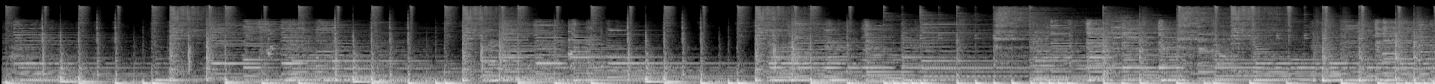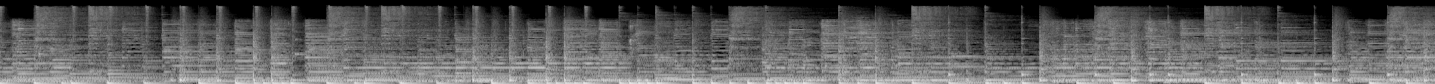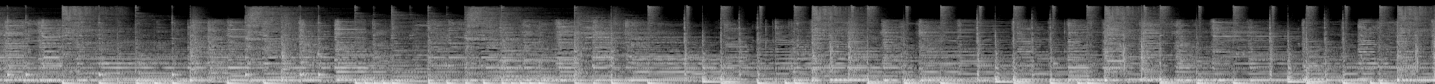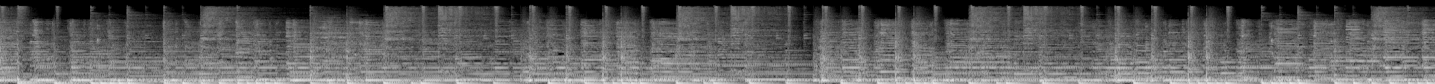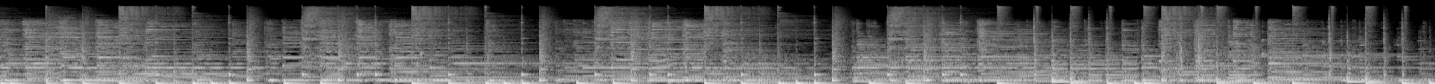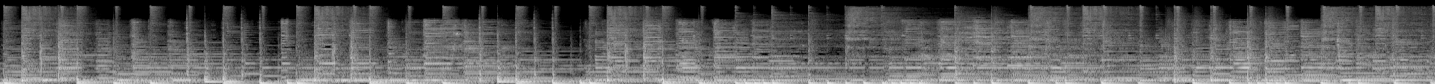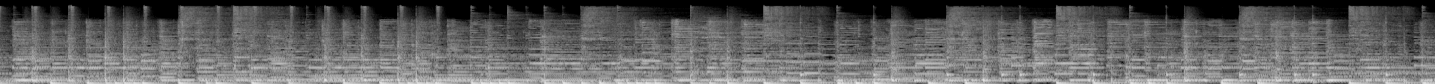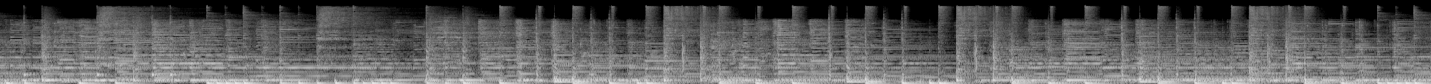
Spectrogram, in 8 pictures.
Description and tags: Mi Amore
A short loop cut from one of my original compositions. Equipment: Zoom R8, Ibenez Acoustic Guitar, Hydrogen Drum Software, Acer Laptop and Audacity.
120, acoustic, backing, beat, BPM, guitar, Latin, loop, rhythm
